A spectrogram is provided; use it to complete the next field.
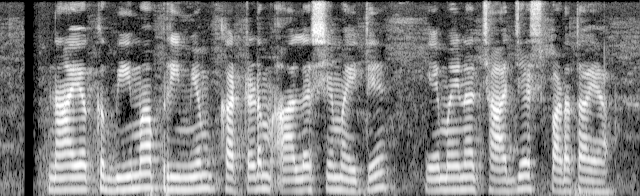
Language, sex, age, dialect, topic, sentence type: Telugu, male, 25-30, Utterandhra, banking, question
